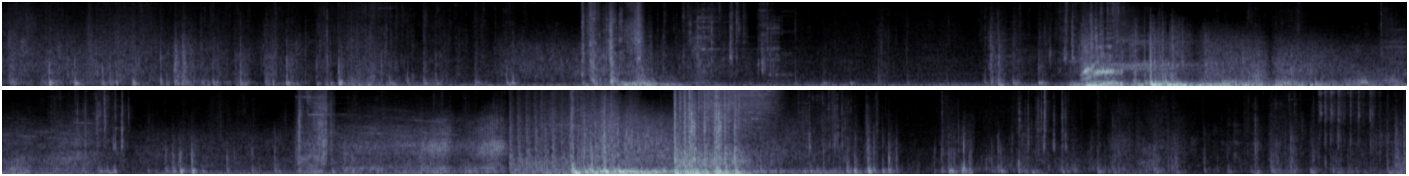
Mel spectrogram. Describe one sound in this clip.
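Footsteps thud steadily on hard floors and stairs.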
